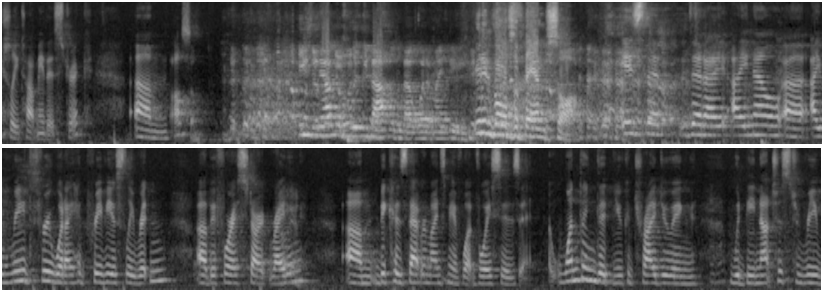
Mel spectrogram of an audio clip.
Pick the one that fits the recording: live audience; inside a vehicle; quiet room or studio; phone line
live audience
